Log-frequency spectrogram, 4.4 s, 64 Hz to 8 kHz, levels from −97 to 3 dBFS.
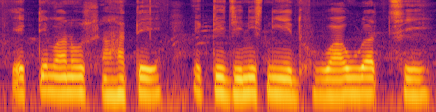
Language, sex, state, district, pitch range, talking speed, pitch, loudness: Bengali, male, West Bengal, Cooch Behar, 135-145 Hz, 110 wpm, 140 Hz, -13 LUFS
